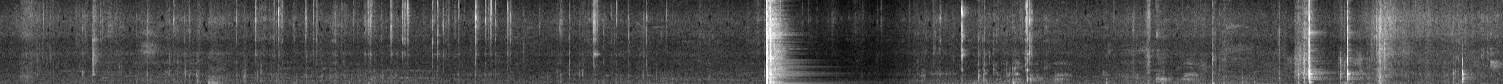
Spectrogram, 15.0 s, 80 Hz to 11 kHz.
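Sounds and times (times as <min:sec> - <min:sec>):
sharp crack with metallic ring: 0:07.6 - 0:08.4
footsteps through dry leaves: 0:13.6 - 0:14.5.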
